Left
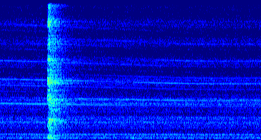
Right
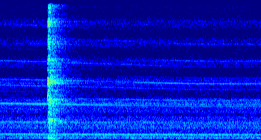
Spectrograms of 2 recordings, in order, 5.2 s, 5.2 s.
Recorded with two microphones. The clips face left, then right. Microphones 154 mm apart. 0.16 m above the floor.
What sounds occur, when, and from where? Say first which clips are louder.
0.9 s tearing paper: left 1 dB; 30° left (ahead or behind), 4.5 m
